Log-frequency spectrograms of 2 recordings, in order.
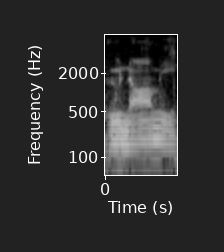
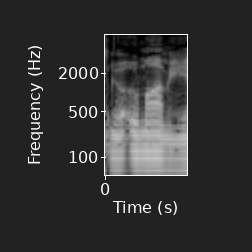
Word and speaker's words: umami: It just richens the almost the how do they pronounce it unami umami.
